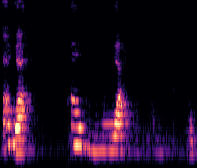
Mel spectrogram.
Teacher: Voiced, so vibrating vocal cords, labial velar approximate. So the lips are rounded and the tongue is kind of raised towards the velar, but not very much.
